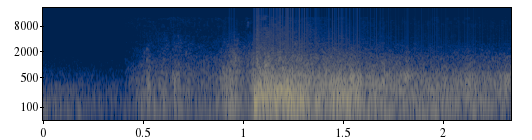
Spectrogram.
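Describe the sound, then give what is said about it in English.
A deep rumble of approaching rolling thunder swells up after a quiet start, then surges into a loud, sustained roar that lingers without fading, with no voices present. “Listen to the rolling thunder as it comes toward us brings peace and clarity.”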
